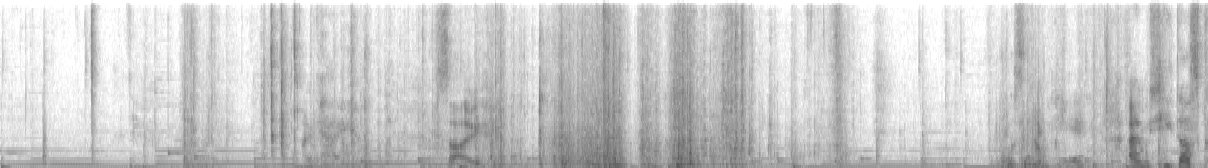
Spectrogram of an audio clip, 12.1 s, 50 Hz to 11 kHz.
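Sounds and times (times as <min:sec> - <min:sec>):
background music: 0:00.0 - 0:12.0
plastic packaging crinkling: 0:01.7 - 0:08.6.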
